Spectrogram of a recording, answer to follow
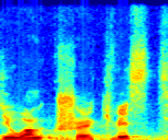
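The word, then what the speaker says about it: Johan Sjökvist: um as elena said my name is yuan schreikvist a swedish pronunciation chief development officer at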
